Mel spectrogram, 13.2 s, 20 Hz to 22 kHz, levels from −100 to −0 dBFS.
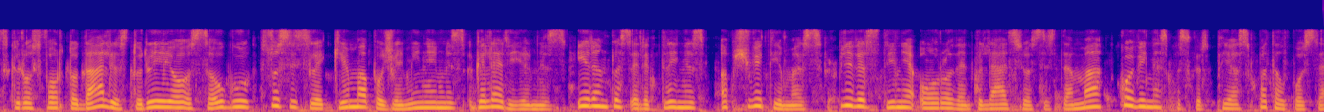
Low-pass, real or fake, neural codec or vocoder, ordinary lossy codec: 7.2 kHz; fake; codec, 16 kHz, 4.8 kbps, FACodec; MP3, 96 kbps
